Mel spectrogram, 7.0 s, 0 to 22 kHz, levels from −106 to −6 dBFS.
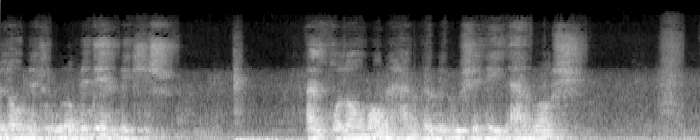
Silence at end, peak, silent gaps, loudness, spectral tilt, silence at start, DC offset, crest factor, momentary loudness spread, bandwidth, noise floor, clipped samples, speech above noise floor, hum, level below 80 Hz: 0.05 s; 0 dBFS; none; -13 LUFS; -8.5 dB/octave; 0 s; under 0.1%; 12 dB; 21 LU; 7.4 kHz; -36 dBFS; under 0.1%; 24 dB; none; -18 dBFS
